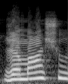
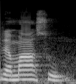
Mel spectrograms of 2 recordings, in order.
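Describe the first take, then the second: First: The s sound is retroflex. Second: The s sound is dental. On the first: The speaker calls it wrong. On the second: The speaker calls it right.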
